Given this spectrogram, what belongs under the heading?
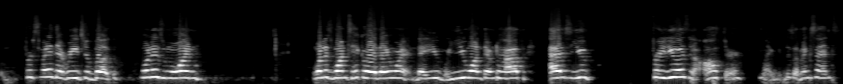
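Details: Adult female with cerebral palsy; dysarthria (cerebral palsy).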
